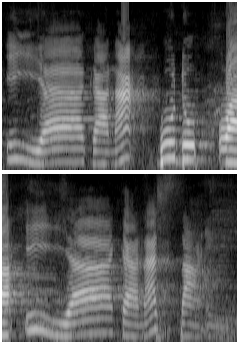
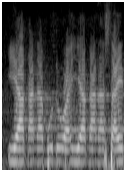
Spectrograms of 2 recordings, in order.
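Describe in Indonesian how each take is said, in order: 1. Bunyi y dibaca panjang, ganda. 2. Bunyi y pendek, tidak ganda. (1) "harus pakai tasdid" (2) "enggak pakai tasdid"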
